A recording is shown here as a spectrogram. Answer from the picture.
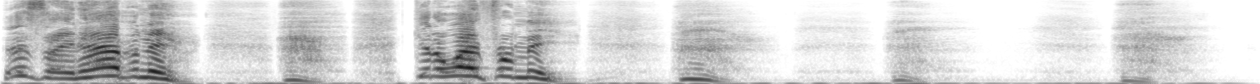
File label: Panic; zps; Humans; HumanCop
